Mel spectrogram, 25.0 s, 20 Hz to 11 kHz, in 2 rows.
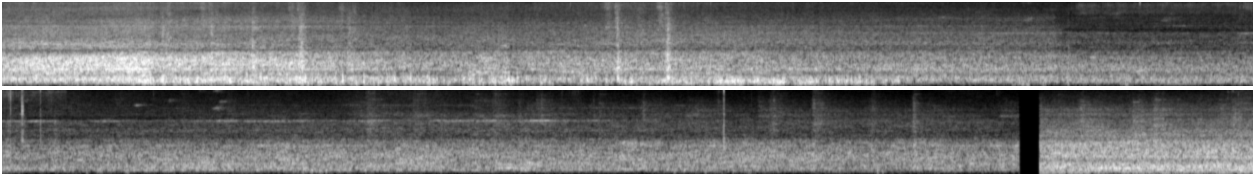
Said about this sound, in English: Departing platform 2 again, the Manchester Piccadilly train heading for Swansea direction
